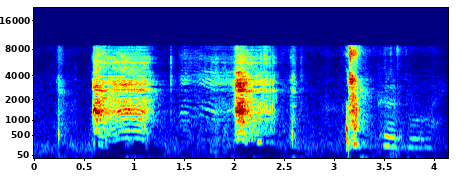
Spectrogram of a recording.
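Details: Domestic dog puppy making pig-like noises: three separate squealing, whining bursts with wavering tones, spaced about a second apart. Faint voices can be heard in the background.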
